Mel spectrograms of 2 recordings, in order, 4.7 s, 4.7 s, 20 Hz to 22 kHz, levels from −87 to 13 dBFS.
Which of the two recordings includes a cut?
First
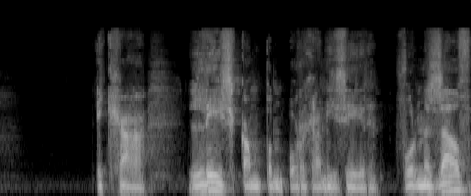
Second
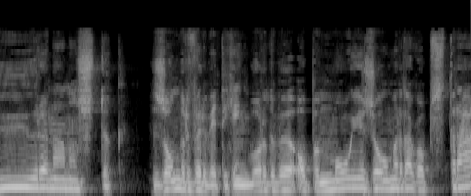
second; 1 cut; at 1.5 s

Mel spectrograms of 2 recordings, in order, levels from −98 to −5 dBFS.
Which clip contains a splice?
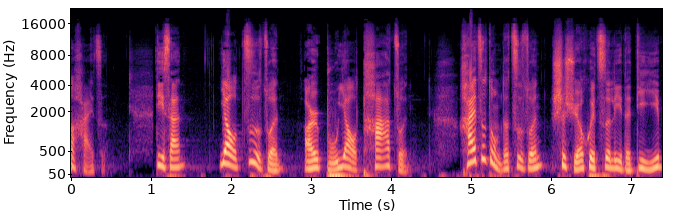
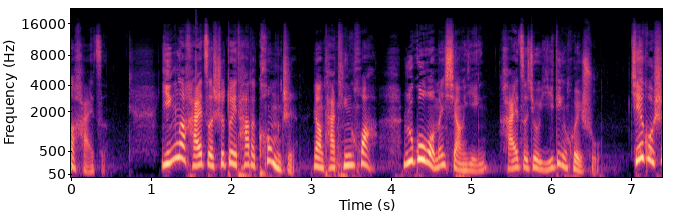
first; 1 cut; at 1.0 s

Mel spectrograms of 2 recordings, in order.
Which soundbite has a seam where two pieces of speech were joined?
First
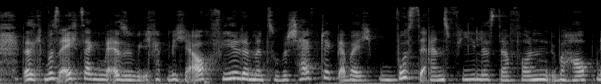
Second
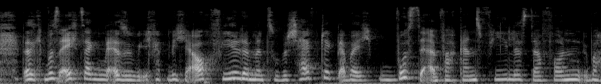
first; 1 cut; at 4.3 s

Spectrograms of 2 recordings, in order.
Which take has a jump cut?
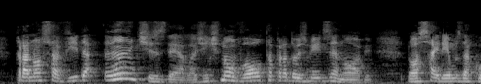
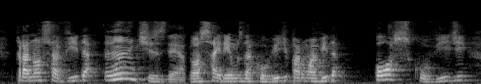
second; 1 cut; at 1.8 s

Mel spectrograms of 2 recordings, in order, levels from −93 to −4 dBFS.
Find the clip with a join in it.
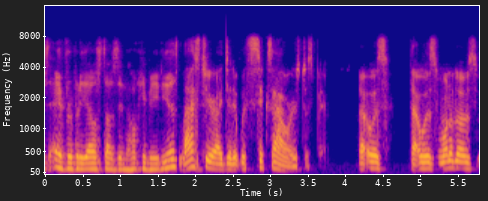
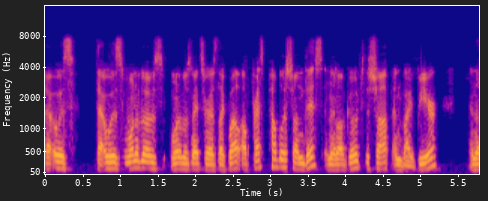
first; 2 cuts; at 1.8 s, 4.1 s

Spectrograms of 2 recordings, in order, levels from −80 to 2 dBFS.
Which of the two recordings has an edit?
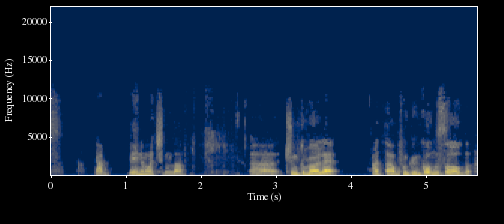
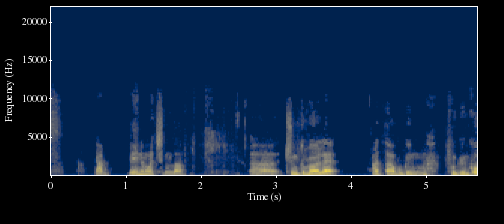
first; 1 cut; at 4.6 s

